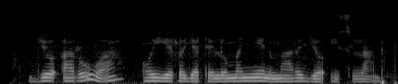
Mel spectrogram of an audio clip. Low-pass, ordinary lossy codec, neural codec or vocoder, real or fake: 10.8 kHz; none; none; real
